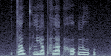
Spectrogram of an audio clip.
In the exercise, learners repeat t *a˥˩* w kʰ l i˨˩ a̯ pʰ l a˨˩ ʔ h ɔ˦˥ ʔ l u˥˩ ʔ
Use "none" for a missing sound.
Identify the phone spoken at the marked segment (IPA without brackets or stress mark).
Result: a˨˩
